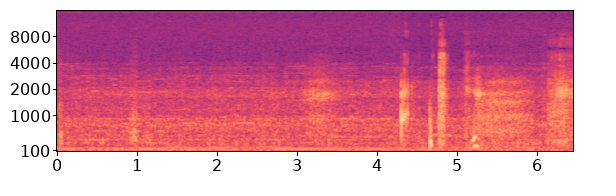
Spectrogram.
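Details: Adult woman having a late-night sneezing fit in bed beside her husband: several short, stifled sneezes in quick succession over a steady background hum while trying to stay quiet.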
